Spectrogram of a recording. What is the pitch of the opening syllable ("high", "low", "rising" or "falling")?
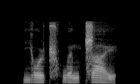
high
